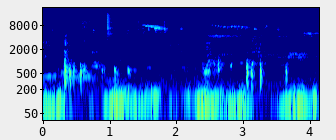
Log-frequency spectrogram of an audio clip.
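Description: Near silence with faint bird calls, among them clucking like domestic fowl and thin high chirps, over a soft low rumble that swells and fades about once a second.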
